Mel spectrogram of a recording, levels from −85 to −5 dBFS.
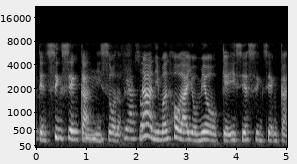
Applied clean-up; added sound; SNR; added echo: none; none; none; none.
